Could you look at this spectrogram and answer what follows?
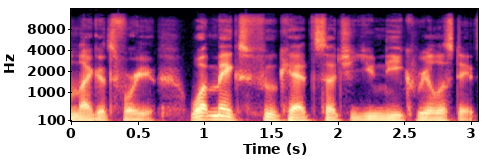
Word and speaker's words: Phuket: We're talking about Phuket, that's pronounced Phuket, Thailand's biggest island.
